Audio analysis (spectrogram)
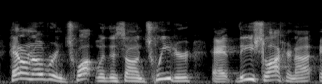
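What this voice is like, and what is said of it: Put-on Southern twang. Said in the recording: “I can't do East Coast, apparently, but I can do Southern. I can do twang. ... get that twang back on ... my friends back there are going to say that was awful”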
